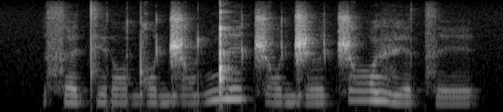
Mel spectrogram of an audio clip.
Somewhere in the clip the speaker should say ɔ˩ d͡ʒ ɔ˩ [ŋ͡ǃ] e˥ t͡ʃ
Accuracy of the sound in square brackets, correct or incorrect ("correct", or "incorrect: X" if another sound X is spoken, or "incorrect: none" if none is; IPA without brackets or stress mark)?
correct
